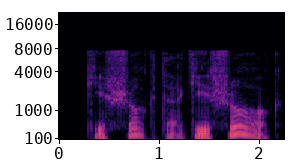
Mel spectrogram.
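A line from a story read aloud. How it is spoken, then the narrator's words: Muttered. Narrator (Russian): пробормотал он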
